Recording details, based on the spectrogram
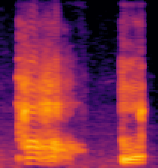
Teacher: দেখেন ত আর থ, দুটো থটা কিন্তু একটু জোরে বাতাস তাড়িত করতে হবে।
